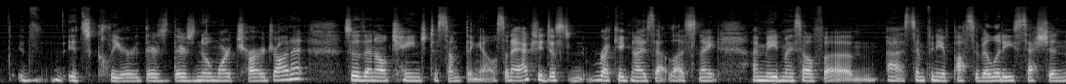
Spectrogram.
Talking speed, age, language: 185 wpm, 30-49, English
